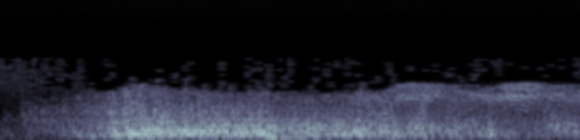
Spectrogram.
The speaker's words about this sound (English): What brings you out in the storm? I think I made it back before the rain.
